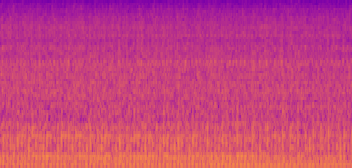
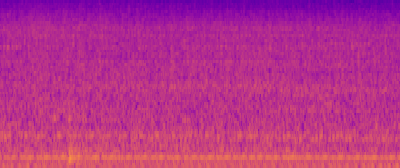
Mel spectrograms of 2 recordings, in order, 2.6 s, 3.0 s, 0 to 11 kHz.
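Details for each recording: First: Alfa Romeo Spider after head re-tensioning, with individual mixture screws on each cylinder: fast, busy engine drone turning ragged and uneven as one mixture screw is turned until it runs rough, before backing off to the sweet spot. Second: Alfa Romeo Spider after re-tensioning the head following overheating and a head gasket job: steady, even idle at about 900–1000 rpm (cable tach inaccurate), lowered because it idled too high when warm.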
